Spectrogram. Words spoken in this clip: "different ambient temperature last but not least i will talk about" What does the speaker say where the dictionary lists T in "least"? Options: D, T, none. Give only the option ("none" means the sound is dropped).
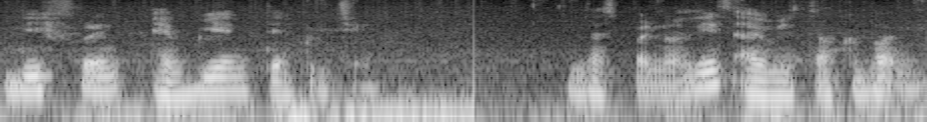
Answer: none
